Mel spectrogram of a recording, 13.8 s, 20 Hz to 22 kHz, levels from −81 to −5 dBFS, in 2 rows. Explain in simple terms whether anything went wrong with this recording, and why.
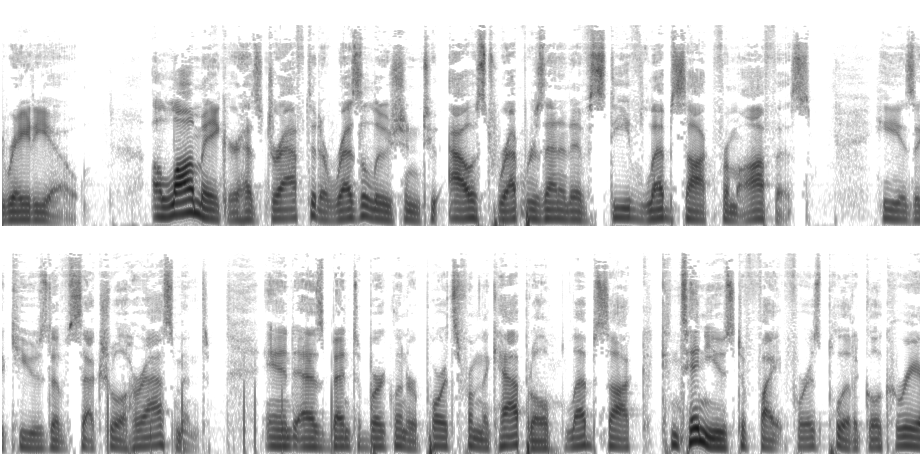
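Between 7.67 and 9.66 seconds, about seven sharp ticks pop over the speech, at an uneven pace of roughly three and a half per second. This train of clicks is likely interference from nearby equipment or a faulty connection or power supply injecting brief pulses.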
